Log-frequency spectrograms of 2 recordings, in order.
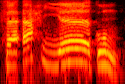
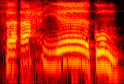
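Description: The two takes are said the same way.

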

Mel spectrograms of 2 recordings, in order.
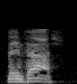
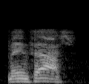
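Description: No difference in how they are said.

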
